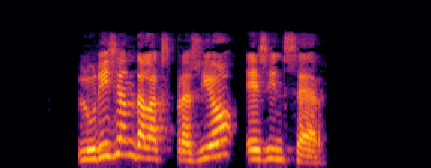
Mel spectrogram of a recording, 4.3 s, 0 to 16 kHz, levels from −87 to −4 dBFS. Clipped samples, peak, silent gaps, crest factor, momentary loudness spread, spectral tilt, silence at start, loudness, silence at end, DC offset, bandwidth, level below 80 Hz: under 0.1%; -2 dBFS; 2.38-2.45 s; 18 dB; 6 LU; -3.5 dB/octave; 0.8 s; -17 LUFS; 1.1 s; under 0.1%; 7.8 kHz; -66 dBFS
